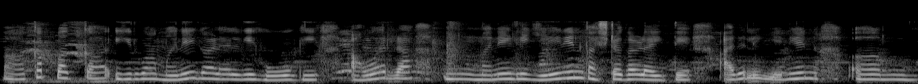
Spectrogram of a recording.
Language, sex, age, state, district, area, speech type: Kannada, female, 18-30, Karnataka, Chamarajanagar, rural, spontaneous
